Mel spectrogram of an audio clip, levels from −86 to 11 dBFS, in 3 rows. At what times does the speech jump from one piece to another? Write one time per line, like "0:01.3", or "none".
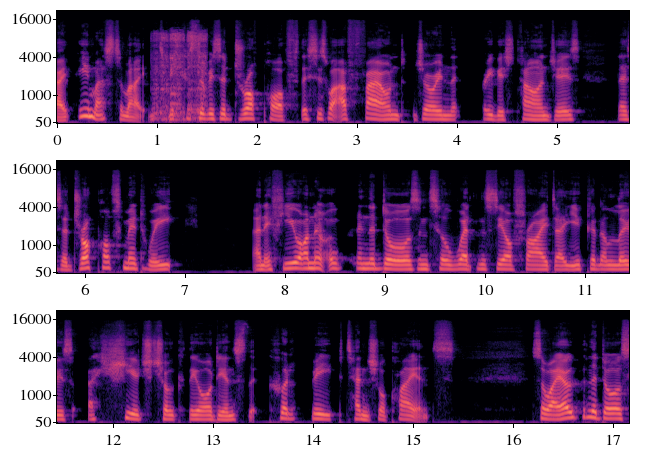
0:01.2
